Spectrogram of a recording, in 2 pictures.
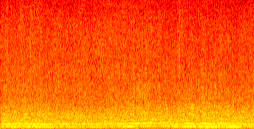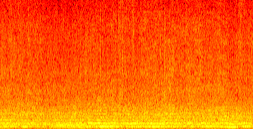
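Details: Honeybees pouring out for an orientation flight once the sun appeared after cold days; steady collective droning of wings, several overlapping buzzy notes that drift in pitch as bees swoop past.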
